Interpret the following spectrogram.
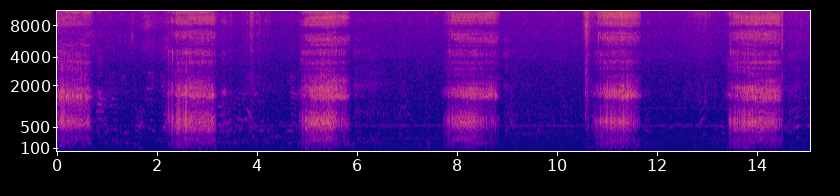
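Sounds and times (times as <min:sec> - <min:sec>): man snoring: 0:00.0 - 0:00.8, 0:02.2 - 0:03.2, 0:04.8 - 0:05.9, 0:07.7 - 0:08.9, 0:10.7 - 0:11.7, 0:13.4 - 0:14.6.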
